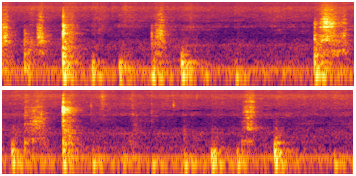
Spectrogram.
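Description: Wooden spatula stirring chopped leeks in a nonstick frying pan, irregular scraping strokes with the strongest about four and five seconds in, over a faint sizzle of the leeks frying in butter and oil.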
